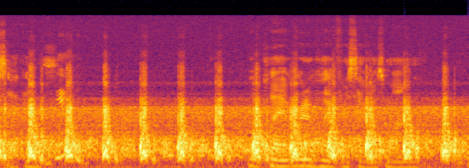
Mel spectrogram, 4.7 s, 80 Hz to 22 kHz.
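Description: Rapid, regular whooshing fetal heartbeat at about 158 beats a minute, within the normal fetal range.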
